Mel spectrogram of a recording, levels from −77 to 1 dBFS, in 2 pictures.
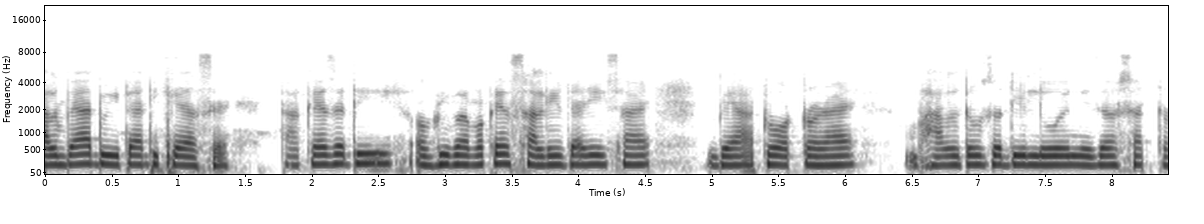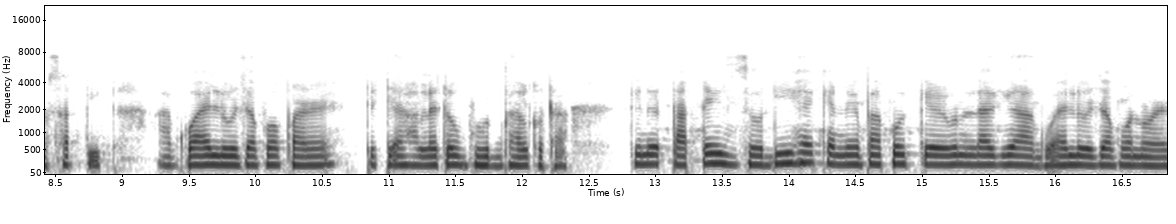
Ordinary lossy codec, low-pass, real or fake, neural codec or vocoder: none; none; fake; codec, 16 kHz, 4 kbps, X-Codec, HuBERT features, trained on balanced general audio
